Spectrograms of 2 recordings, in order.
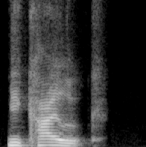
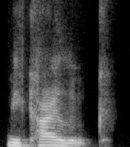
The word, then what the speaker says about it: Mykhailiuk: I actually said his name wrong earlier. Svi Mykhailiuk. That's what it is. That's how you say Mykhailiuk.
